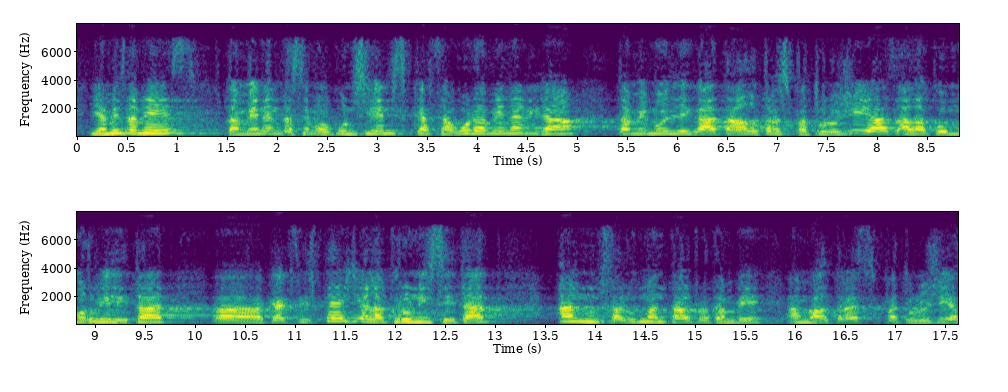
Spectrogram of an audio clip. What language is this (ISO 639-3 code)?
cat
